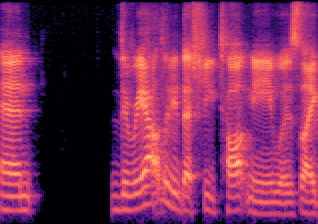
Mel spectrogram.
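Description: Against a quiet background, a man speaks with a plain, everyday voice at a moderate pace. His pitch is fairly high and his intonation lively. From Canada, Toronto. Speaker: startup founder. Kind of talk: interview.

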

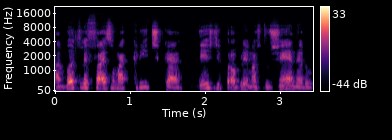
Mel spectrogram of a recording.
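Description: Dry and close with no echo, a man's voice carries lively intonation. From Brazil, Pará (Marajó island). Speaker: philosophy professor. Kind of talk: interview.

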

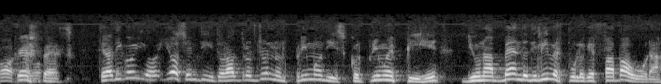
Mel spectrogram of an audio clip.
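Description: The speech comes at a fairly quick pace with lively intonation. Noticeable background noise runs underneath. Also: man, high pitch for a man. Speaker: radio host. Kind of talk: casual chat. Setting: studio. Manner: animated.

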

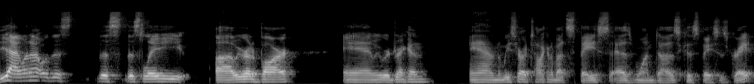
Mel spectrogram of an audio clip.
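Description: With an unremarkable speaking voice, a man at medium pitch talks at a fairly quick pace with lively intonation. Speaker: podcast guest, brother of host. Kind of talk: casual chat.

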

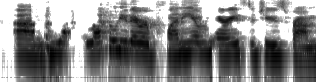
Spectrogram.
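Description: A Californian accent in a very clean recording with a silent background. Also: woman. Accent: General American (Californian). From US West Coast, Silicon Valley, California. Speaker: rancher and business owner. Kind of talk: casual interview chat.

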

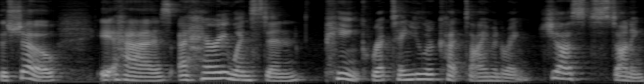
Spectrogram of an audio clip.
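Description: Here a woman speaks with an American accent. Her pitch is fairly low. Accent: fluctuating, hard-to-place American. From United States. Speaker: podcast host.

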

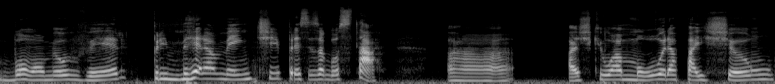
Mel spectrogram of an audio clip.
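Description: A woman's fairly high pitch with fairly even intonation. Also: very clean recording, silent background. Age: 20s. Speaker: dance teacher. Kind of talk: recorded voice-message answers.

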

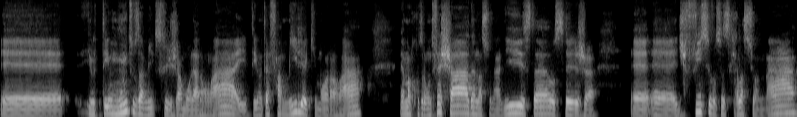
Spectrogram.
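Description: A man's fairly high voice at a fairly slow pace, with ordinary pitch movement, on a very clean recording with a silent background. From Brazil, São Paulo. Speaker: angel investor and business executive. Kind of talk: interview.

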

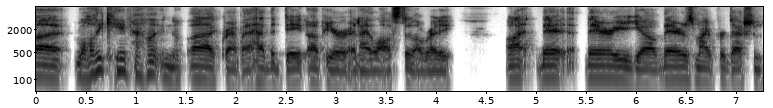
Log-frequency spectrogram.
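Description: In a plain, everyday voice, a man speaks at a moderate pace with a fairly low pitch, ordinary pitch variation, and very even loudness over a quiet background. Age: 20s. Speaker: podcast host. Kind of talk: casual chat.

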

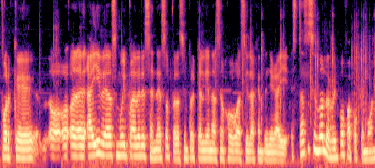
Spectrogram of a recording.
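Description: A fairly quick pace with a Mexican accent. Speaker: podcast co-host. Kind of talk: casual chat.

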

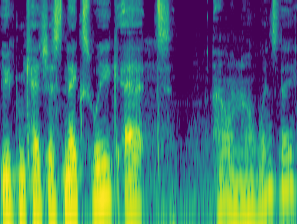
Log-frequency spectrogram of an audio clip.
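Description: A man speaks at a moderate pace in a fairly high, somewhat breathy voice with a dark, mellow tone. His pitch varies in an ordinary way. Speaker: musician. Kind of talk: casual chat. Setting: home recording. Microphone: microphone plugged into laptop.

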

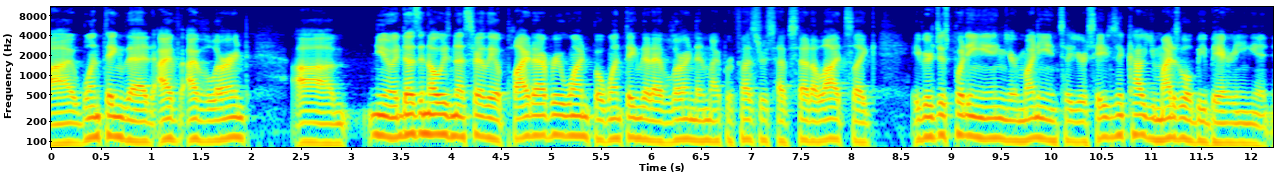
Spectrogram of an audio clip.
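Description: On a very clean recording with a silent background, a man with a fairly low pitch speaks at a very fast pace. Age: 20s. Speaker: podcast host. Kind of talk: casual interview. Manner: nervous, excited.

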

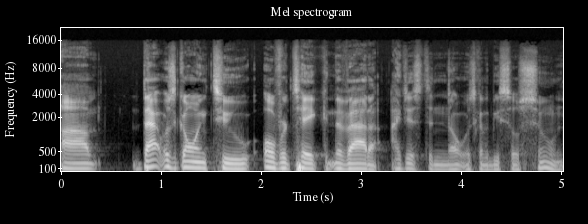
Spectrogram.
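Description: On a very clean recording with a silent background, a man with a fairly low voice and an American accent speaks at a moderate pace, with ordinary pitch variation and big swings in loudness. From New Jersey / New York area. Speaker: professional sports bettor. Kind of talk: casual interview. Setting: studio.

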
